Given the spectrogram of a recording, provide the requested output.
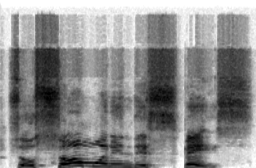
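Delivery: drawn-out, high, pointed accusation; slow accusing emphasis. Retold or imitated. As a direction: lean on every word as if naming a liar. Marshall accusing the house.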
